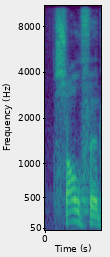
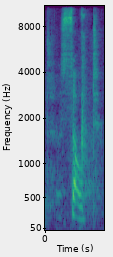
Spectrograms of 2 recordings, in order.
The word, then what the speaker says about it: Salford: Salford, we've said this before. What did he say? He said Salford. Well, it's spelled S-A-L-F-O-R-D. Spelled that way, but it's said. Did you say salt? Salford. No, salt.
